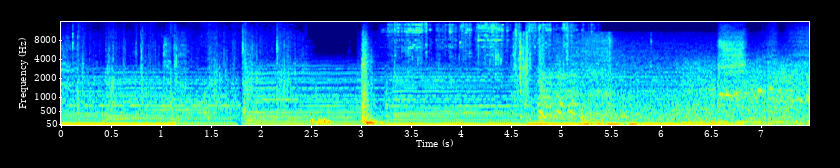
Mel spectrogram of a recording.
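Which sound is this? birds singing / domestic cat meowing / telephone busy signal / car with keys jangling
car with keys jangling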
